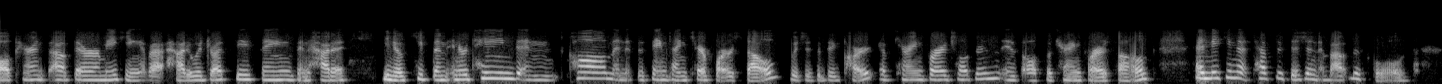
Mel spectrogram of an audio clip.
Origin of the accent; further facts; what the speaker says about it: Escondido, California, United States; I am a native of San Diego. I was born and raised in Escondido, and other than my training and education, I've lived in the North County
